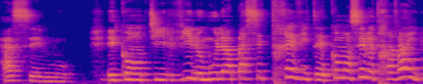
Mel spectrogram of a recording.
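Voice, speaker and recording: A woman reading a children's fairy tale aloud in a gentle, unhurried way. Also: high voice, far from the mic. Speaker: storyteller. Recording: echoey room, voice off-mic.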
